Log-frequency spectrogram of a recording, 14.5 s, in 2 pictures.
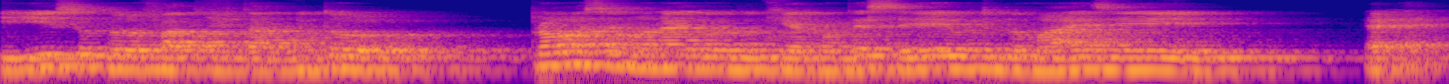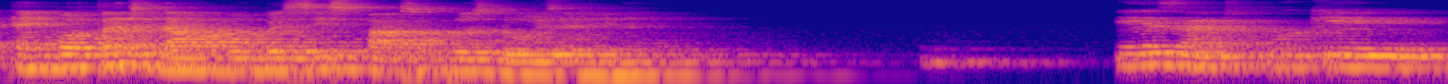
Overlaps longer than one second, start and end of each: none

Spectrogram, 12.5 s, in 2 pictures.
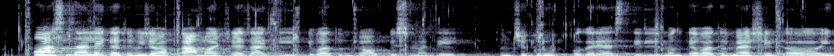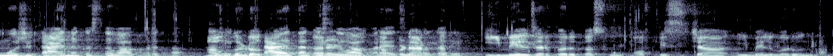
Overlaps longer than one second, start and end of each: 7.8-9.6

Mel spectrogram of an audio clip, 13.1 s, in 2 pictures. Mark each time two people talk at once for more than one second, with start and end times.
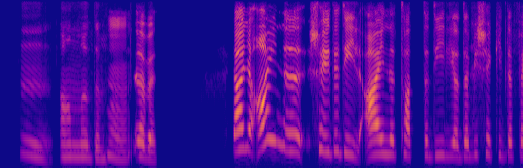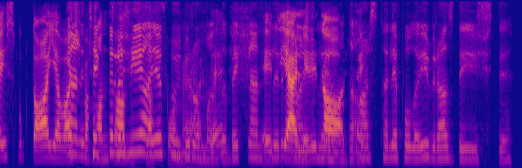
7.3-9.3, 9.8-11.1

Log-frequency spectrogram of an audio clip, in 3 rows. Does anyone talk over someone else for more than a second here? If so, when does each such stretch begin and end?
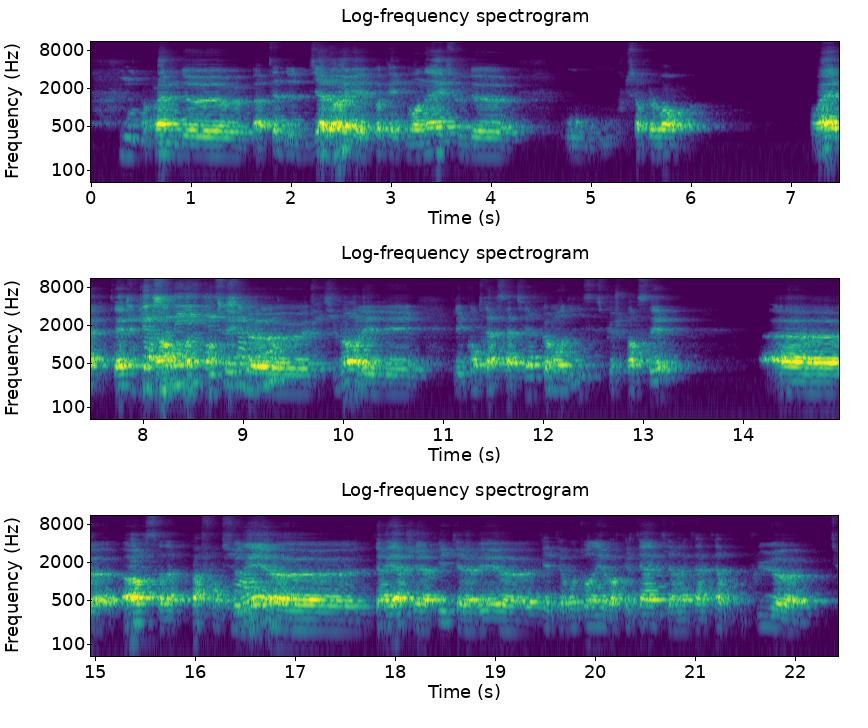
7.8-9.1

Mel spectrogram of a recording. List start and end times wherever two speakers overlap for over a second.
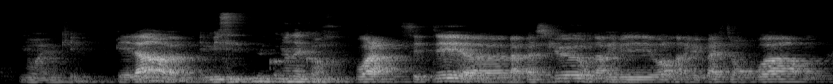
none

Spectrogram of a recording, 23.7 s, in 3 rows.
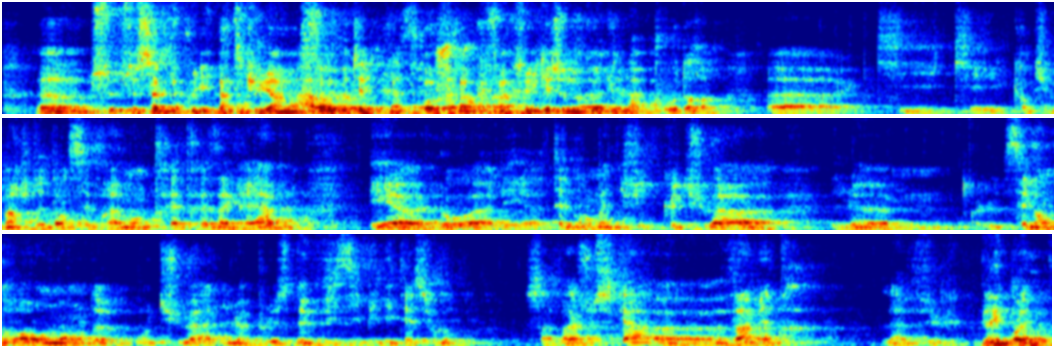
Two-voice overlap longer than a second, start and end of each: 2.2-3.9

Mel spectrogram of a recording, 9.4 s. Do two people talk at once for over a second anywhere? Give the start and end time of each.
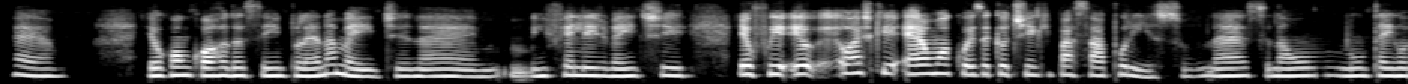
none

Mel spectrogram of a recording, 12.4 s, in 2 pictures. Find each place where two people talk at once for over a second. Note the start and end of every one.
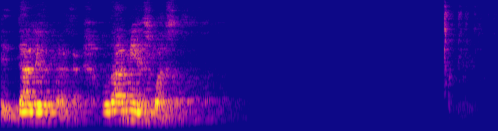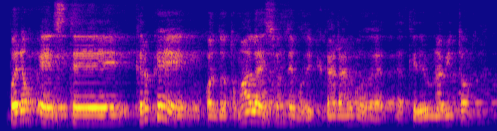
none

